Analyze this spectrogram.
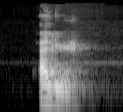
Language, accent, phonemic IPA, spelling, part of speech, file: French, France, /a.ly/, alu, noun, LL-Q150 (fra)-alu.wav
- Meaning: clipping of aluminium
